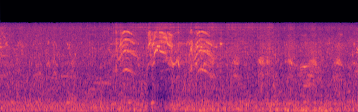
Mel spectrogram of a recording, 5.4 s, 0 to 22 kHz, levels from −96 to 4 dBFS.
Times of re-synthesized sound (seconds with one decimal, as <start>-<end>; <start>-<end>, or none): 1.7-4.1

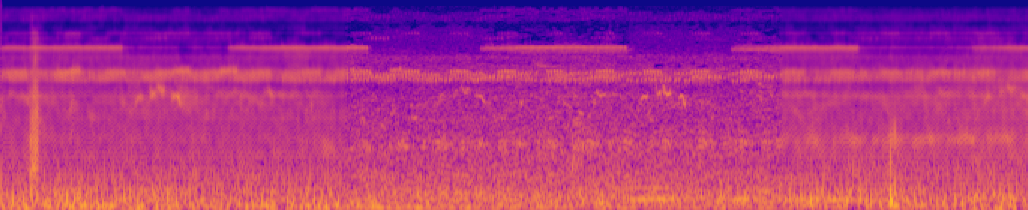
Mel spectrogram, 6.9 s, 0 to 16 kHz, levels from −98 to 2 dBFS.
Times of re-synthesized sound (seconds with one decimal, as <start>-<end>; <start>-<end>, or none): 0.0-2.3; 5.2-6.9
